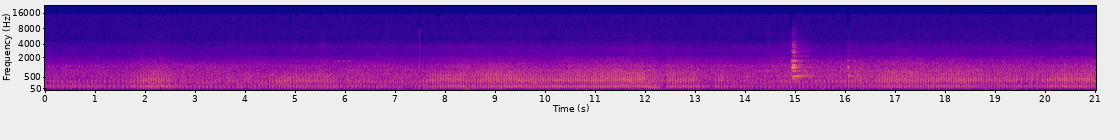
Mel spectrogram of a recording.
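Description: Suzuki Raider 150's single-cylinder four-stroke engine running under way, its pitch rising and dipping as the bike pulls away and changes speed. A vehicle horn toots once, briefly, about three-quarters of the way through.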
